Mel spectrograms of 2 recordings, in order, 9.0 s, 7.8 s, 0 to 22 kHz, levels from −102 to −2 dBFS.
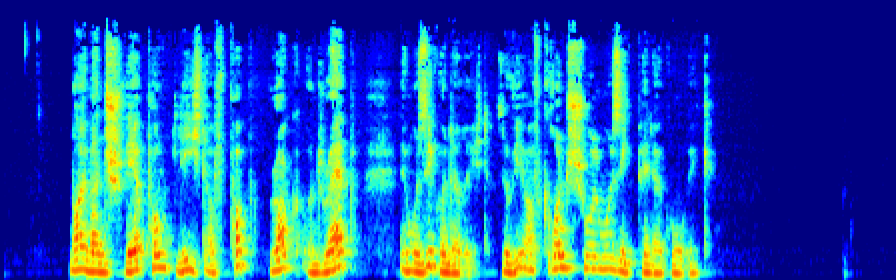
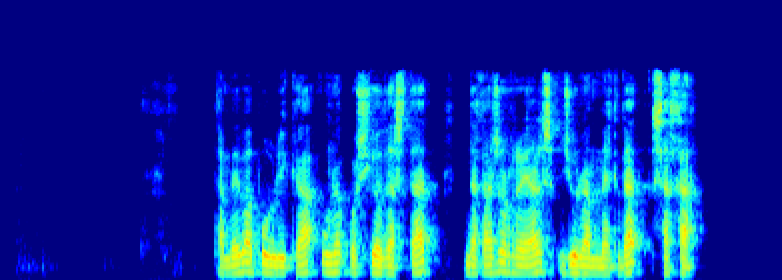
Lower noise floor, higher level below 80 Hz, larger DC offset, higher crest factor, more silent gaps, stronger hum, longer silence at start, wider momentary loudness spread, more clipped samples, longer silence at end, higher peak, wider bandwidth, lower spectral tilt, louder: about the same, under -90 dBFS vs under -90 dBFS; first, -64 dBFS vs -80 dBFS; neither; about the same, 20 dB vs 20 dB; neither; neither; second, 0.7 s vs 2.15 s; first, 10 LU vs 5 LU; neither; first, 1.9 s vs 0.85 s; first, -8 dBFS vs -20 dBFS; first, 16 kHz vs 8 kHz; about the same, -5 dB/octave vs -4 dB/octave; first, -25 LUFS vs -40 LUFS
